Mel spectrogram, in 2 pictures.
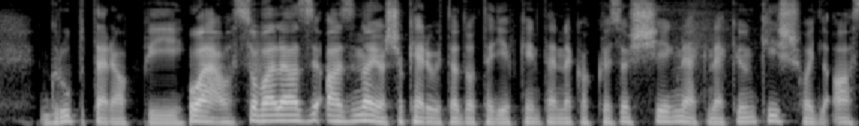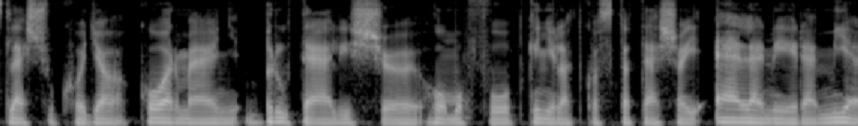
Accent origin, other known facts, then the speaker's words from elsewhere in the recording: Pécs, Baranya, Hungary; mert én pécsi vagyok egyébként. Én pécsi vagyok, nekem ott élnek a szüleim, meg mit tudom én, mindenki.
